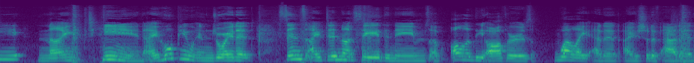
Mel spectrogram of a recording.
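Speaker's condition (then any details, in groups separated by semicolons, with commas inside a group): No condition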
